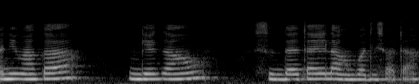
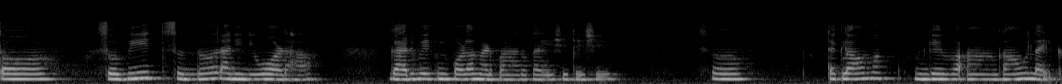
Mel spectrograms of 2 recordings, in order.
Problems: constant background noise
